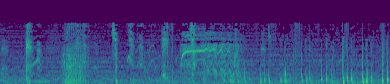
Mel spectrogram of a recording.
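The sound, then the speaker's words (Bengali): A horse gives a clear whinny partway through, amid scattered thuds, then many quick, uneven hoofbeats clop as it breaks into a gallop toward the south. “দক্ষিণ দিকে ছুটল ঘোড়া।”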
